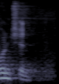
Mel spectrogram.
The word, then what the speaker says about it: München: in Munich, which is in German it's pronounced München.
